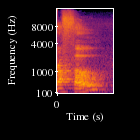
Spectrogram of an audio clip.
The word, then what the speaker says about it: Raphoe: So there's a place in Donegal called Raphoe, right?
